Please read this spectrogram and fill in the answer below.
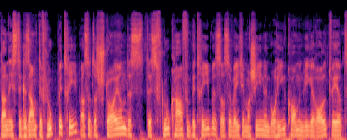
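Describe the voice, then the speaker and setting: With a slight Swiss German accent, a man speaks at a moderate pace, using a fairly low pitch and fairly even intonation. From Switzerland, Basel. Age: 60s. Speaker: airport chief executive. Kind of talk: radio interview. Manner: hesitant, frequent fillers.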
